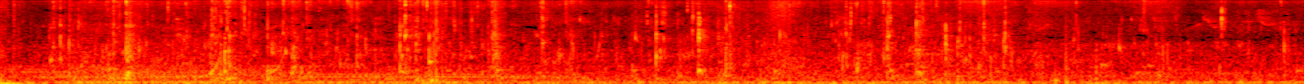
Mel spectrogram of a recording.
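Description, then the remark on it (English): Quiet water laps and splashes softly against a wooden jetty at a swimming spot, with small irregular sloshes over a steady low wash, gentle, in a slight drizzle, with no voices. “But you can just hear the sound of the water lapping against the jetty, and then the echo of the swallows in the boathouse.”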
